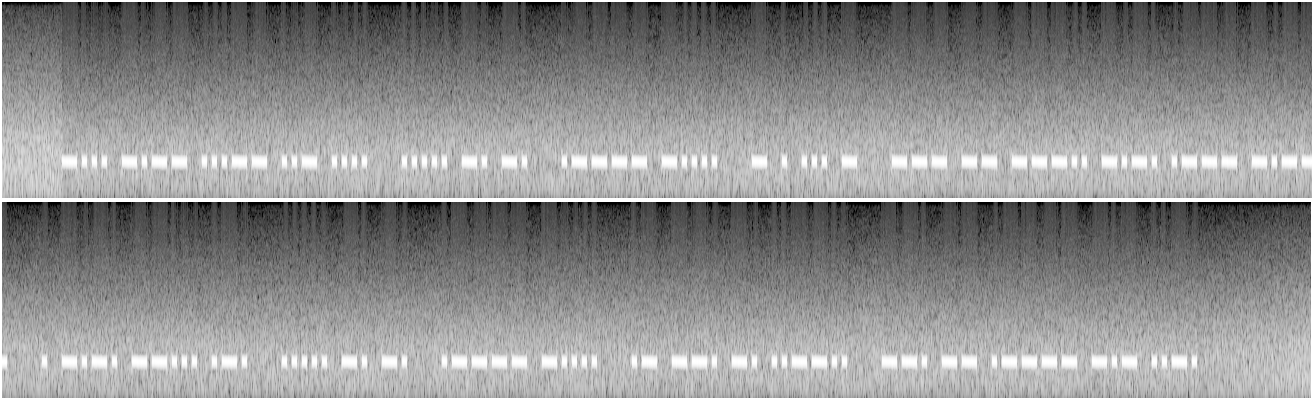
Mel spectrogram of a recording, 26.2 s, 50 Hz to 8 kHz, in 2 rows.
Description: Morse code, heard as a keyed tone, machine-sent, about 24 wpm, 480 Hz, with radio static. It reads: BY3UH 5NN 16 TEST OM8CJY EC7R 5NN 16 AGN? GM1KF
